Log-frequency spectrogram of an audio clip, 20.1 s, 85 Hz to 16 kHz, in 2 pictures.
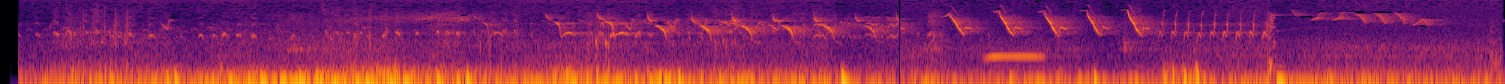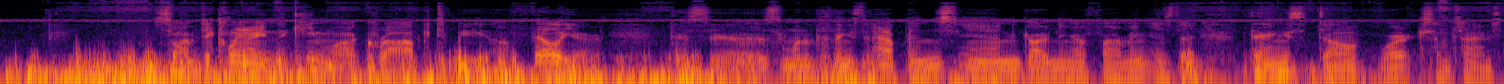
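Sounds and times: birds chirping: 0.1s - 10.0s
high rapid bird trill: 0.2s - 9.8s
low rumble: 0.3s - 19.4s.

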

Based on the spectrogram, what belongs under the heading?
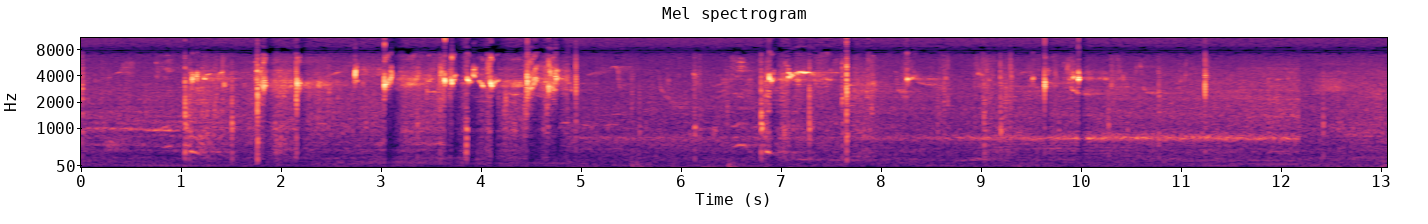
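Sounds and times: birds chirping: 0.0s - 13.0s
racket striking tennis ball: 0.9s - 2.5s, 5.5s - 9.6s
ball bouncing on hard court: 1.0s - 2.3s.

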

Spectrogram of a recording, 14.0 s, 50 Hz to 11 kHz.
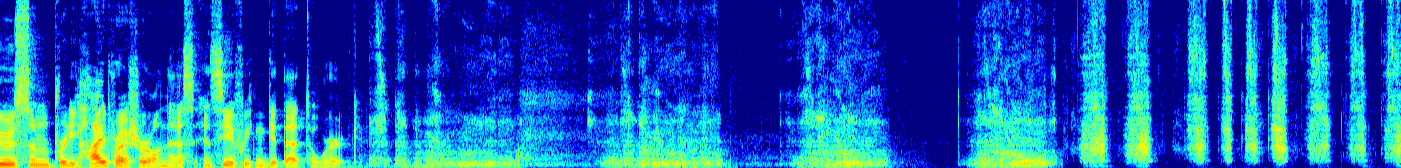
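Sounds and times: knife scraping on honing rod: 3.7s - 5.2s, 5.9s - 8.9s, 9.6s - 14.0s.

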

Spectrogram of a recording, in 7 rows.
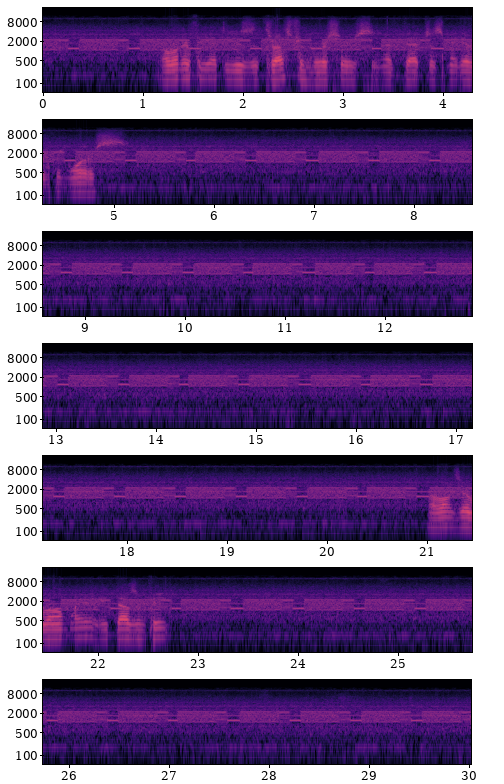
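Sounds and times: electronic pulsing signal: 0.0s - 30.0s.

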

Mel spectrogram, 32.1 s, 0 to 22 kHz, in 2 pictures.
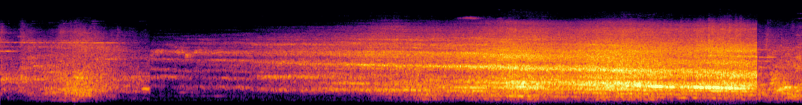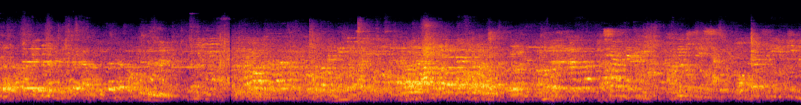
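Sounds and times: electric train motor whine: 5.2s - 15.2s.

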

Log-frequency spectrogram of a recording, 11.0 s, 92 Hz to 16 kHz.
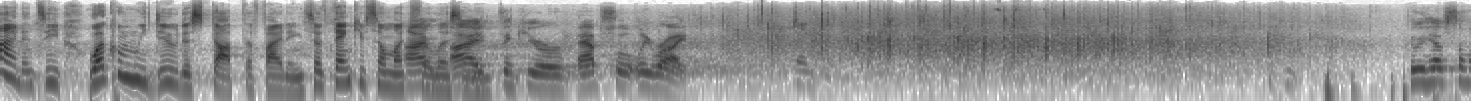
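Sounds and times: audience applauding: 5.0s - 10.5s.

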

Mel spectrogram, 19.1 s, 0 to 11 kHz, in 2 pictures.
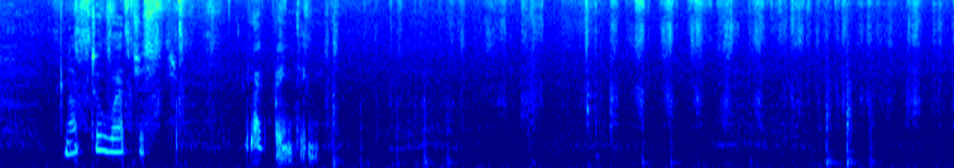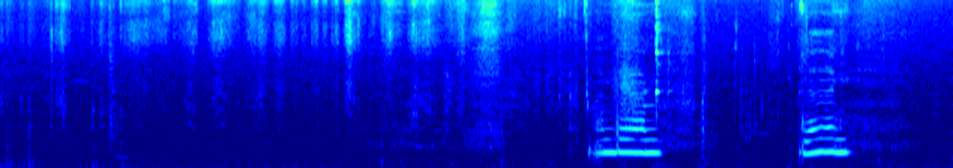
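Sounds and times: paintbrush scratching on wood: 0.5s - 2.2s, 2.8s - 16.0s.

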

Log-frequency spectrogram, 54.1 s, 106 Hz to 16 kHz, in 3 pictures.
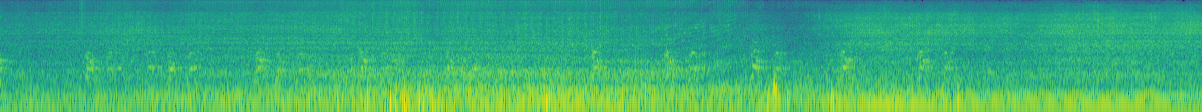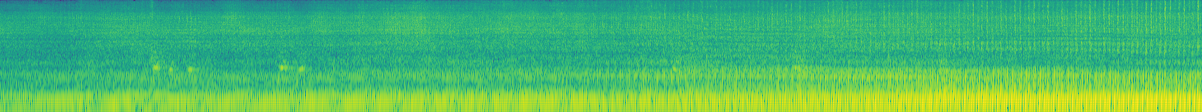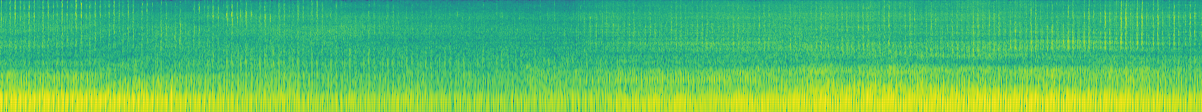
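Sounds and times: engine running: 0.0s - 54.0s.

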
